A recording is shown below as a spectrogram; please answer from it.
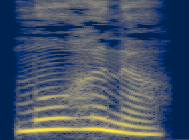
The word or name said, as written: ಮೋಹನಿ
